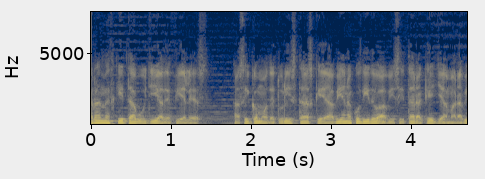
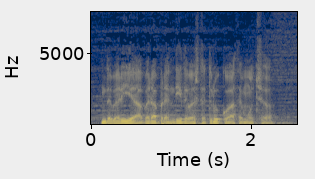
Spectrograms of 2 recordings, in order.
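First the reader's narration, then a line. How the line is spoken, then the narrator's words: Plain. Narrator (Spanish): respondió Julie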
